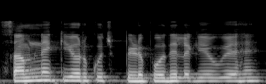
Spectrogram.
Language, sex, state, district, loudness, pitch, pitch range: Hindi, male, Jharkhand, Deoghar, -16 LUFS, 160 Hz, 155-175 Hz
